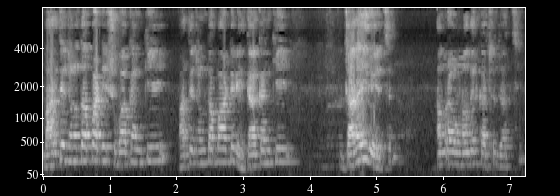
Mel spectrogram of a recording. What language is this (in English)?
Bangla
